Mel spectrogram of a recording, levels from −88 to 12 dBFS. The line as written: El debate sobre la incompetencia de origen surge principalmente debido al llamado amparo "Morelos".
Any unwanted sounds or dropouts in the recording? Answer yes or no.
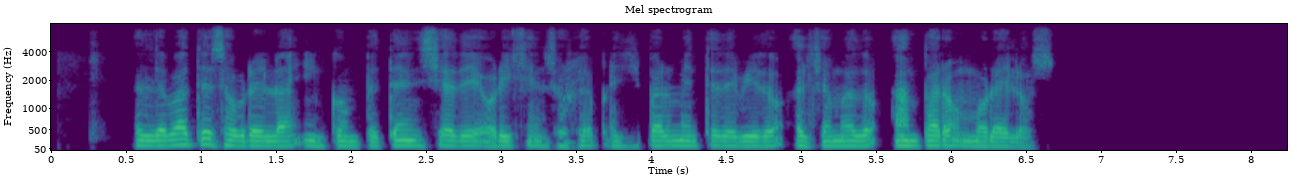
no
